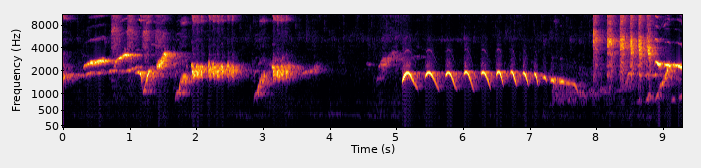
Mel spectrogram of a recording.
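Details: A young White-rumped shama of forest stock sings mellow swooping whistles, then a rapid string of about ten repeated downward-slurred notes ending in sharp clicks.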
